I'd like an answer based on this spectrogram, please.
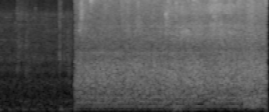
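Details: Faint room tone gives way abruptly to loud, steady broadband rushing like rain or traffic, with a low electrical hum underneath and no animal calls.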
